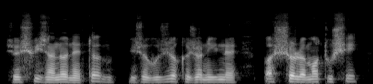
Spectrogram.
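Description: A man voicing a coarse, drunken male water carrier from Auvergne who lisps his s-sounds as 'ch' and pleads slowly in an audiobook reading. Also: mid-range voice, fairly even intonation, a bit bright, dry recording, clean studio sound, natural voice. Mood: pleading. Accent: Auvergnat slur, 'ch' for 's'. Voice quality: slurred lisping 's' as 'ch'. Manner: slow, whiny and pleading.

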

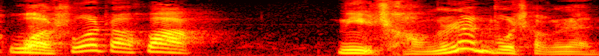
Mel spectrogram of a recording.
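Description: A boastful middle-aged strategist sneers through a traditional storytelling scene, as a storyteller puts him on. His voice is bright and a little breathy, and it swoops widely in pitch as he goads and brags. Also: very animated, unhurried, heavily acted. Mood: taunting. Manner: boastful, taunting. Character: smug arrogant middle-aged male strategist.

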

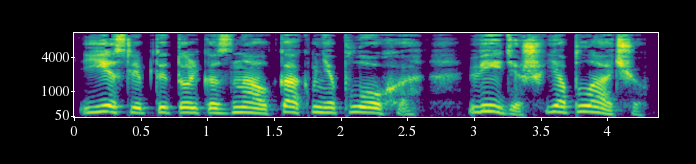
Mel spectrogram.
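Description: A man's voice: high voice, expressive, measured pace, a little mellow, pitched above the performer's own voice. A man reading the part of a lovesick young man who speaks faintly and hesitantly. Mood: weak, tearful.

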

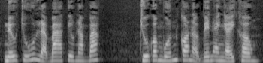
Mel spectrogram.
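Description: Woman reading as young mother, tearful, apologetic, soft pleading voice, mid pitch. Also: steady tone, brisk, dry recording, natural voice. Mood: earnest.

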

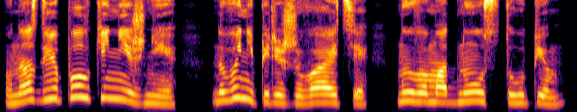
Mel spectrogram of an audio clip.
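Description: A woman's voice: medium pitch, normal speed, warm tone, no room sound, studio quality, natural voice. A woman voicing a friendly young male soldier heading home from service, hospitably offering food and a seat. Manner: hearty, hospitable.

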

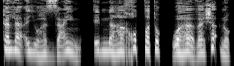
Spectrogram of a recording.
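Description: A man's voice: on the high side, animated, fairly quick, husky, dry recording, clean studio sound, pitched above the performer's own voice. A man reading a storybook voices an anxious female spy who answers her boss in a worried, nervous way. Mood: tense. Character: anxious, tense female spy, loyal aide.

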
